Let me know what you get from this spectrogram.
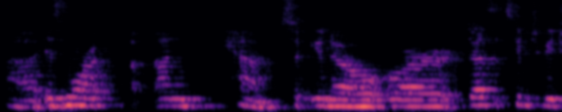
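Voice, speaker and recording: Somewhat breathy and medium in pitch, a woman's voice holds a monotone, flat intonation. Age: 60s. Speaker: senior living community representative. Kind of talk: panel discussion. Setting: live event with audience in the room.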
